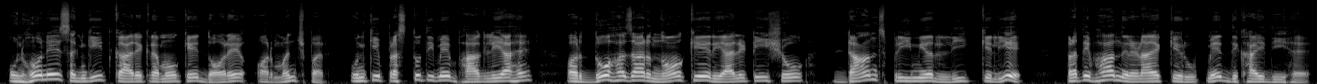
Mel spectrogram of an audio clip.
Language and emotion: Hindi, neutral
